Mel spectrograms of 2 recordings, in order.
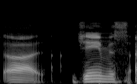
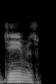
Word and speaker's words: Jameis: I mean, and I'm not a big Jameis. I said his name right, Jameis Winston fan.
